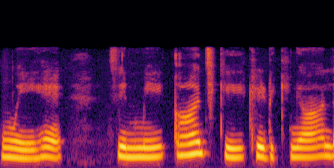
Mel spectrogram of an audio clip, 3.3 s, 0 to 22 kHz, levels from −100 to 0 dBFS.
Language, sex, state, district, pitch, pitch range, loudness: Hindi, female, Goa, North and South Goa, 190 Hz, 185-205 Hz, -15 LUFS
